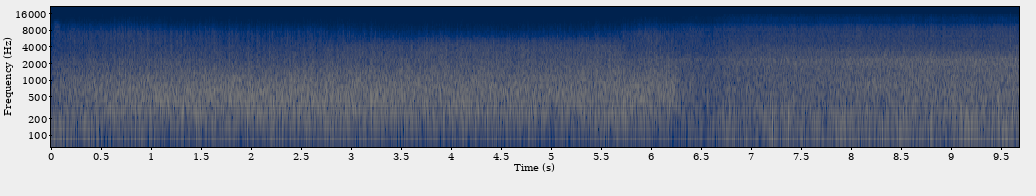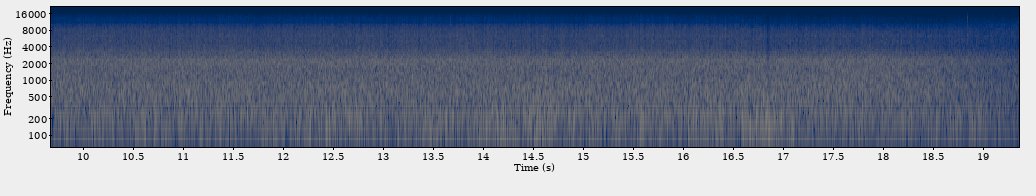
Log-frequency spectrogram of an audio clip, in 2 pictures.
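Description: Steady rushing wind noise from driving with a car window open. About six seconds in it dips briefly, then goes on with a higher, hissier rush.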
